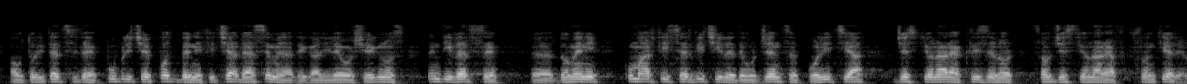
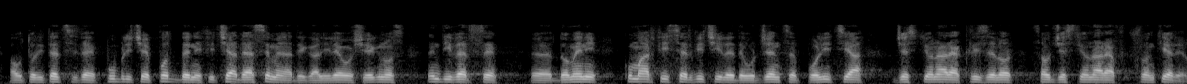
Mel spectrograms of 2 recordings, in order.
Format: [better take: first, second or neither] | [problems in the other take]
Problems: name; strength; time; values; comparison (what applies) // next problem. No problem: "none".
second | room echo; dies away in 0.4 s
